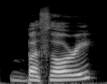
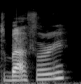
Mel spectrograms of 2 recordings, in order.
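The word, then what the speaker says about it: Báthory: Like, you know, like I recently discovered that you say her name Bathory and not Bathory.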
